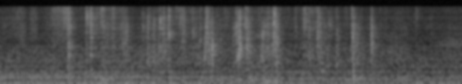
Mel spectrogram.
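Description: A few light, irregular clicks and taps over a low steady hum: a plastic drinking straw being batted and skittering on a wooden floor by a Persian kitten.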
